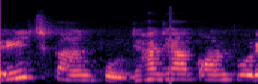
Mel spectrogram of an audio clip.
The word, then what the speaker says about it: Kanpur: अब हर जगह ये कौन पोरे है कौन पोरे मुझे उसका सही प्रोनाउंसिएशन मालूम नहीं लेकिन अब मैंने इसको गूगल से भी आज ढूंढ लिया है। यह कानपुर ही है।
